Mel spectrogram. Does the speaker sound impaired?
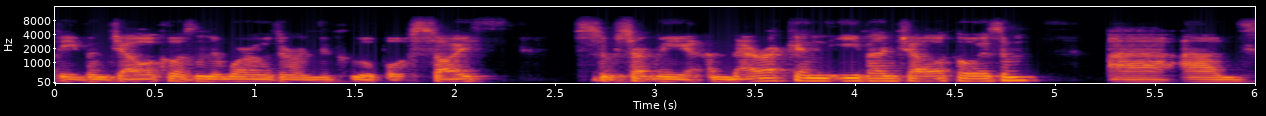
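Yes: cleft lip and palate; congenital.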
